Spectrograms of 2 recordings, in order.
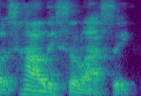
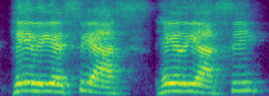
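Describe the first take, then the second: First: Haile Selassie said softly and carefully, HAI-lee suh-LAH-see; quiet careful Haile Selassie; correct Haile Selassie. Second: Haile Selassie said loud and high, stumbling over the name; mispronounced Haile Selassie. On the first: Shown as a demonstration. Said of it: "No, yeah, no". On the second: Real, not acted. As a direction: shout Haile Selassie with a garbled Selassie. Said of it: "You can't even say that right".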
